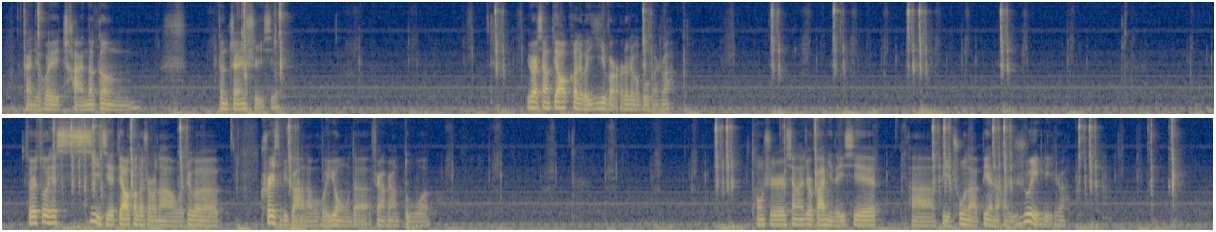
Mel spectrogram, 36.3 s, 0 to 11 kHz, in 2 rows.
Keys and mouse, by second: 3.7-5.0 shift+middle drag, 5.0-7.4 ctrl+drag, 7.4 ctrl+z, 7.7-9.6 ctrl+drag, 9.6 ctrl+z, 9.9-11.6 ctrl+drag, 11.6 ctrl+z, 11.9 ctrl+click, 12.5 ctrl+z, 12.7 ctrl+click, 13.6 ctrl+z, 13.8 ctrl+z, 14.0-15.0 ctrl+drag, 15.0 ctrl+z, 15.3-19.0 ctrl+drag, 19.0 ctrl+z, 19.2 ctrl+z, 19.6 f, 20.4 ctrl+click, 20.9 ctrl+z, 21.1-22.5 ctrl+drag, 22.5 ctrl+z, 23.1-28.9 ctrl+drag, 28.9 ctrl+z, 29.1 ctrl+z, 29.4 ctrl+click, 29.9 middle click, 30.7-32.2 ctrl+drag, 32.2 ctrl+z, 32.3 ctrl+z, 32.6 ctrl+click, 33.1 ctrl+z, 33.2 ctrl+z, 33.4 ctrl+click, 34.4 ctrl+z, 34.5 ctrl+z, 34.9 ctrl+click, 35.6-36.3 ctrl+middle drag.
